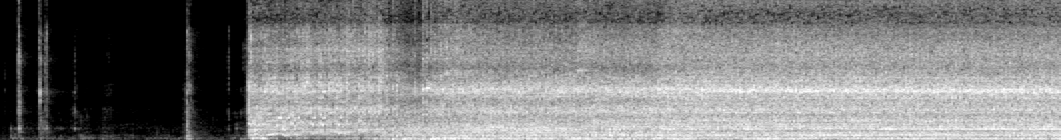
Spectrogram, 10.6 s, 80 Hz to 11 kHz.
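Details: Lawn mower after voltage regulator replacement for a not-charging fault, charging voltage about 13.8–14 expected: quiet, then the small engine catches after about two seconds and settles into a steady, even run; normal start and idle.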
